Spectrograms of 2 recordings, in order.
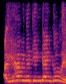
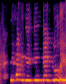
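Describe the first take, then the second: First: High, quick and grinning; the instructor grinning as he teases, a high quick call; smiling Ant voice. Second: High, loud and quick, playful; the instructor teasing the joker, a high, fast playful call; teasing Ant voice. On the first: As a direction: say it with a smile. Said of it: "Like, smiling". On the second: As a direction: tease it out fast and grinning. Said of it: "The way it came across was like". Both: Retold or imitated.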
